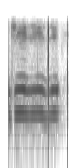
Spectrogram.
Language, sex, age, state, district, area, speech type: Urdu, female, 30-45, Uttar Pradesh, Gautam Buddha Nagar, urban, conversation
